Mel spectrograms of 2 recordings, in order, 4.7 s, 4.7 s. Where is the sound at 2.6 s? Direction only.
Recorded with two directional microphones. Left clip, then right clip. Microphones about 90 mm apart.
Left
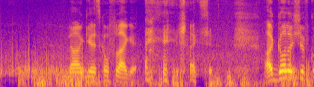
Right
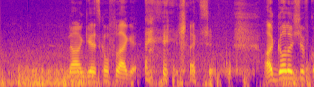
40° right (ahead or behind).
